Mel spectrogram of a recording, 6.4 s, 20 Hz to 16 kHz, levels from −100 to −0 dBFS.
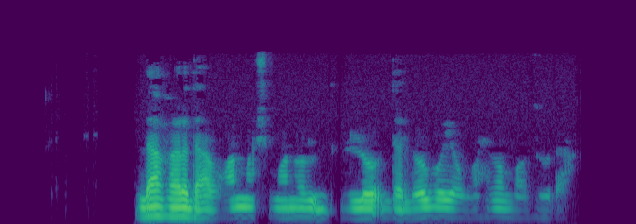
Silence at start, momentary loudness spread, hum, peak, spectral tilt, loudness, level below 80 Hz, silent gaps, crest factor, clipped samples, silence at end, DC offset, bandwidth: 1.35 s; 17 LU; none; -14 dBFS; -8 dB/octave; -34 LUFS; -72 dBFS; none; 22 dB; under 0.1%; 0.75 s; under 0.1%; 7.4 kHz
